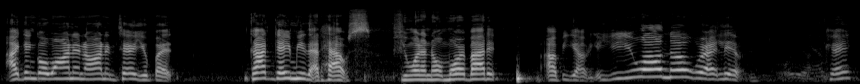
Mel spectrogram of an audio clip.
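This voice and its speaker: A woman's voice: on the high side, normal speed, a bit bright, dry recording. An older woman from San Francisco giving a rambling, chatty public comment at a city meeting, laughing between points.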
